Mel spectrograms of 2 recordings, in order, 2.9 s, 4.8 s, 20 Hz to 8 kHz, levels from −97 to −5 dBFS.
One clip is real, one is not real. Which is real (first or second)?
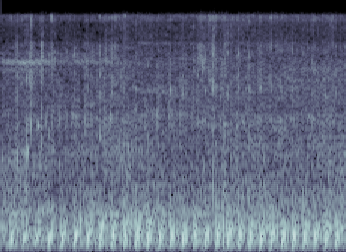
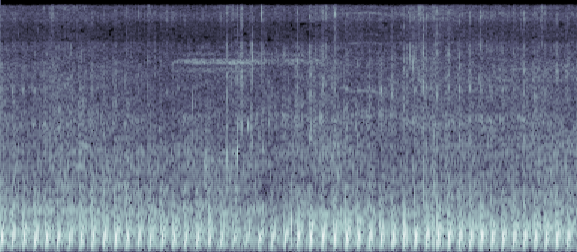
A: second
